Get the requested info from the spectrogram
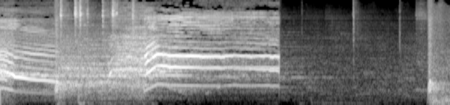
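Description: Two loud shouts from fencers during epee bouts. The first is short, rising and falling in pitch; the second swoops up and is held as a long yell before it cuts off abruptly about four seconds in.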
